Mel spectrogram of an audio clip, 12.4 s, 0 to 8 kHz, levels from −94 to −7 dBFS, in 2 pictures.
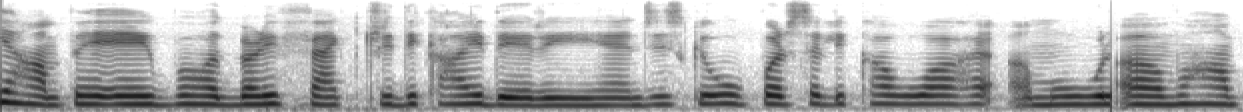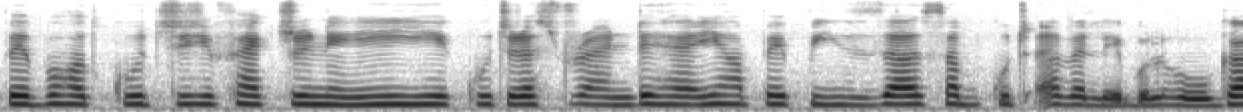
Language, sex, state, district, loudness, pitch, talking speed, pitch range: Hindi, female, Andhra Pradesh, Chittoor, -26 LUFS, 225 Hz, 170 wpm, 215-225 Hz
